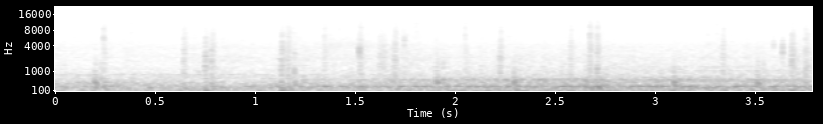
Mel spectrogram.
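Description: Giant rat footsteps in Dark Souls 3, a rapid run of soft, uneven thuds and taps pattering continuously over a low ambient hum, moderately quiet and fairly close.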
